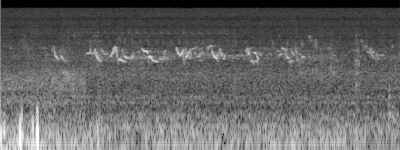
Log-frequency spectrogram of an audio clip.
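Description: A songbird singing a quick run of chirping, warbling notes about a second and a half in, over a steady low rumble. A couple of bumps in the first half second.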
